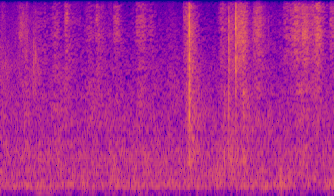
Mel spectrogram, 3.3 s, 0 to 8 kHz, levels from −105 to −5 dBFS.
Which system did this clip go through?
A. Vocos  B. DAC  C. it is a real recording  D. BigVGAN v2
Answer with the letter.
C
